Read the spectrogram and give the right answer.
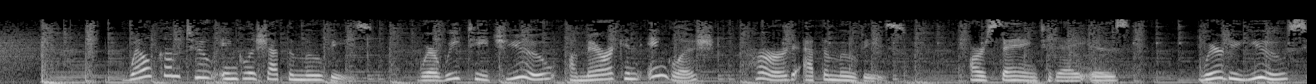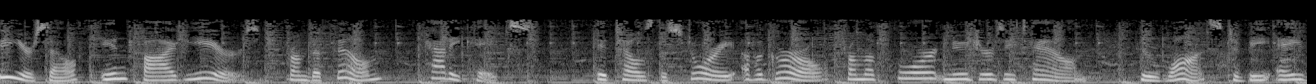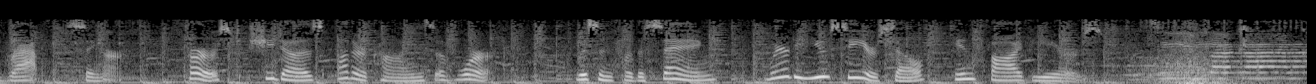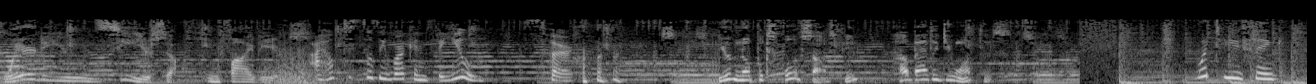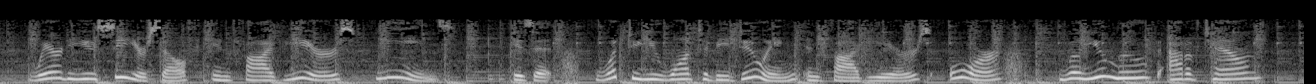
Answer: Where do you see yourself in 5 years means, what do you want to be doing in 5 years?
